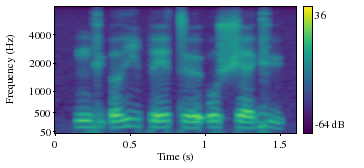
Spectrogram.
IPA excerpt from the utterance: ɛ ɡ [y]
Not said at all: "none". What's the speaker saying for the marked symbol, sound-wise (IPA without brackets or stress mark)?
y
